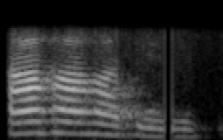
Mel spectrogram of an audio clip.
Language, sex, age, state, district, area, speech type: Hindi, female, 30-45, Rajasthan, Jaipur, urban, conversation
